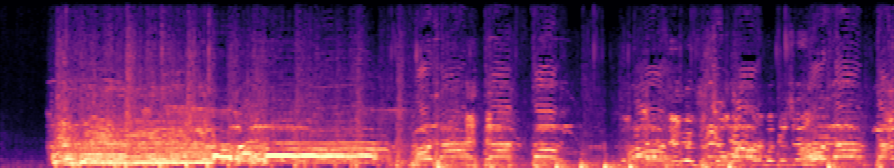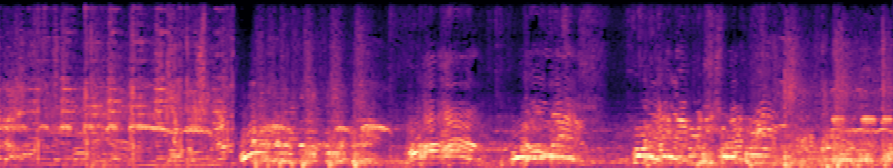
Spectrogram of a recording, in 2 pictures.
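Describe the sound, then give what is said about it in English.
A large protest crowd in the streets of Tel Aviv, Israel, carrying placards, shouts and chants slogans denouncing the government and demanding the prime minister's resignation, many raised voices overlapping in a loud, continuous roar with rhythmic bursts of yelling throughout. “The protesters were carrying placards and shouting slogans denouncing the government.”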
